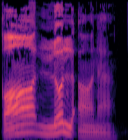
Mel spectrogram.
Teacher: وقتی صدای کشیده به سکون بعد از همزه وصل میرسه تبدیل به صدای کوتاه میشه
